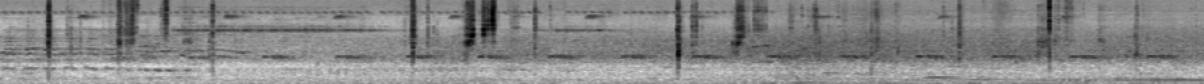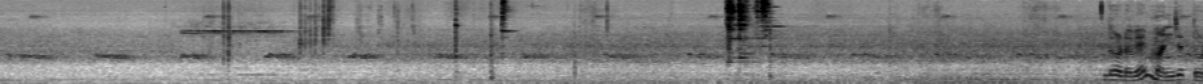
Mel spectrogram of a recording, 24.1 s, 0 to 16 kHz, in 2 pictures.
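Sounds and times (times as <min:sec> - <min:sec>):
kitchen utensils clinking: 0:16.6 - 0:17.3, 0:19.3 - 0:20.0.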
